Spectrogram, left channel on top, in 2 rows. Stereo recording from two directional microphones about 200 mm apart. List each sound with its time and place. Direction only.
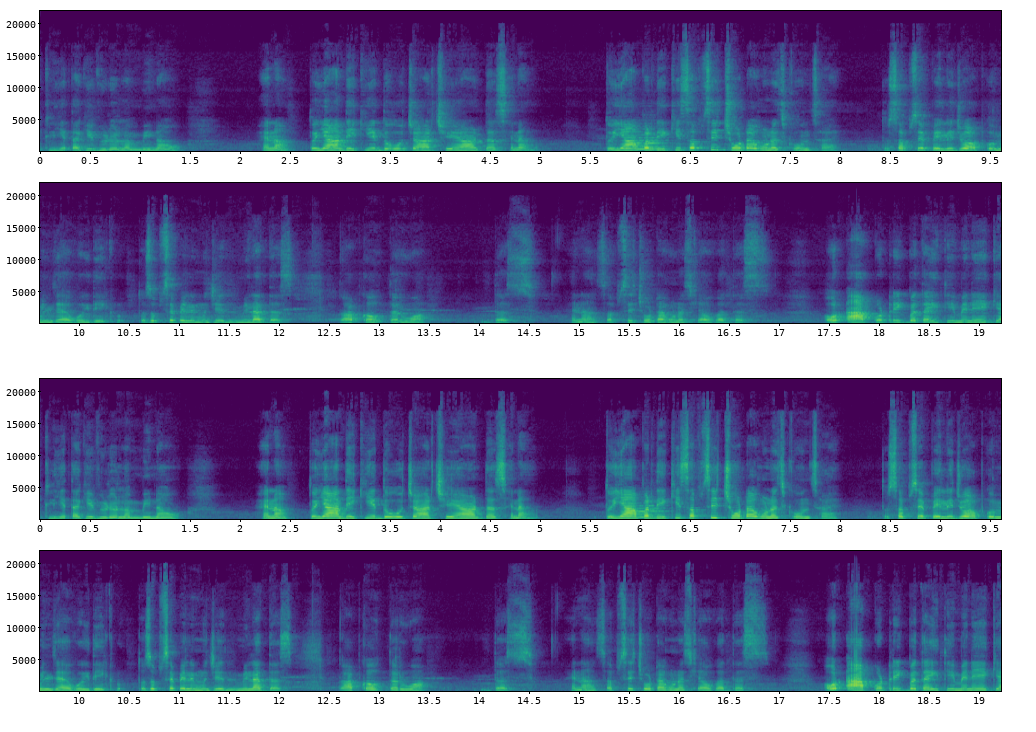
0.0 s a woman's voice: 50° right (ahead or behind)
